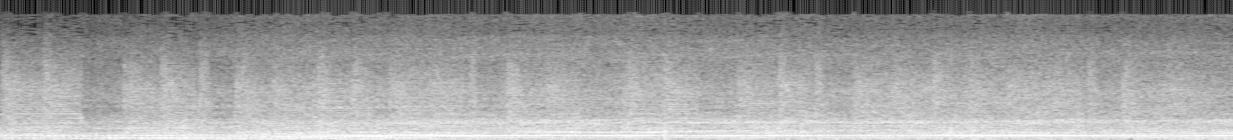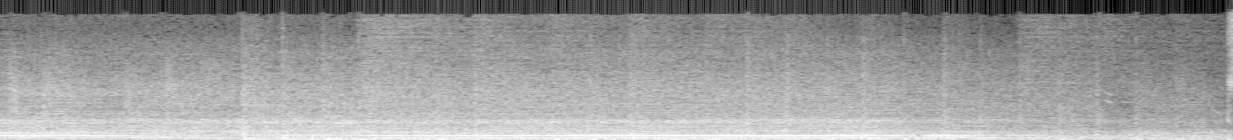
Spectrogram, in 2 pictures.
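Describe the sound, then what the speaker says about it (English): A Ford Mustang does burnouts on Las Vegas Boulevard, its engine held at a steady high roar with tire noise, loud and close for the whole stretch, dipping briefly before surging again. "Definitely not too bad of a thing to be doing burnouts in the middle of Las Vegas Boulevard."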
